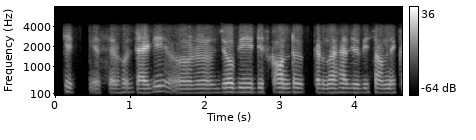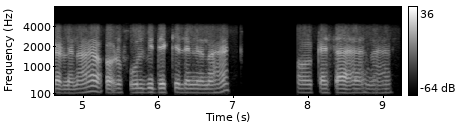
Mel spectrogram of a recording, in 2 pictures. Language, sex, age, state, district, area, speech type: Urdu, male, 18-30, Bihar, Purnia, rural, conversation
